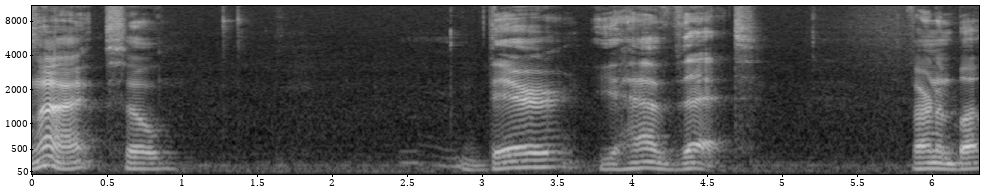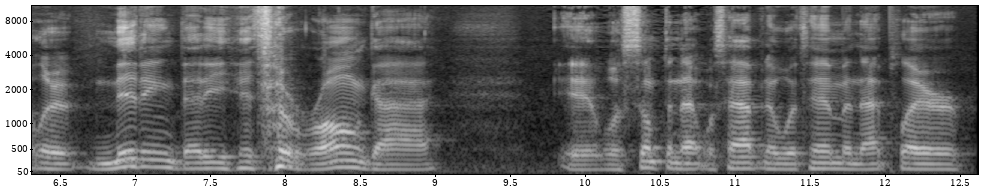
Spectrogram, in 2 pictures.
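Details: Adult man who says his own stutter is audible while he speaks live; stuttering.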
